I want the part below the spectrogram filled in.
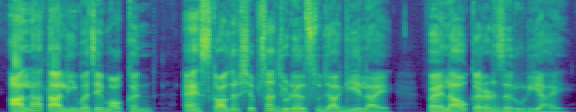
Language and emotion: Sindhi, neutral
